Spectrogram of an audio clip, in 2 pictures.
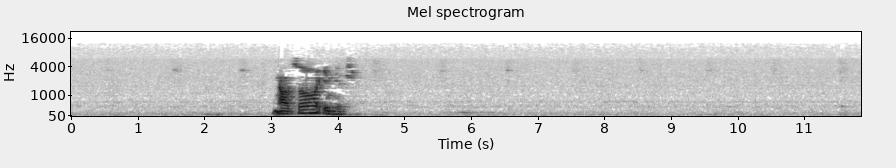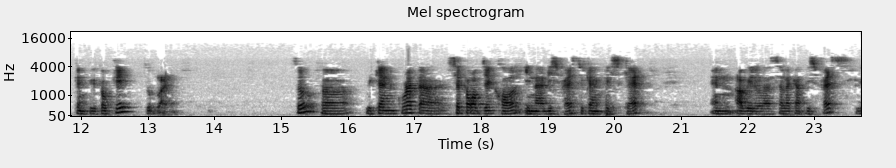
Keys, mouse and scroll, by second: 2.1-2.8 scroll down 1, 2.8 right click, 4.4-6.2 scroll up 1, 6.6 click, 7.2-8.0 scroll up 1, 8.0 click, 11.2 scroll down 1, 11.8 middle click, 13.5 click, 14.2-14.7 scroll down 1, 14.7 right click, 18.2-19.0 scroll up 1, 20.5 click.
